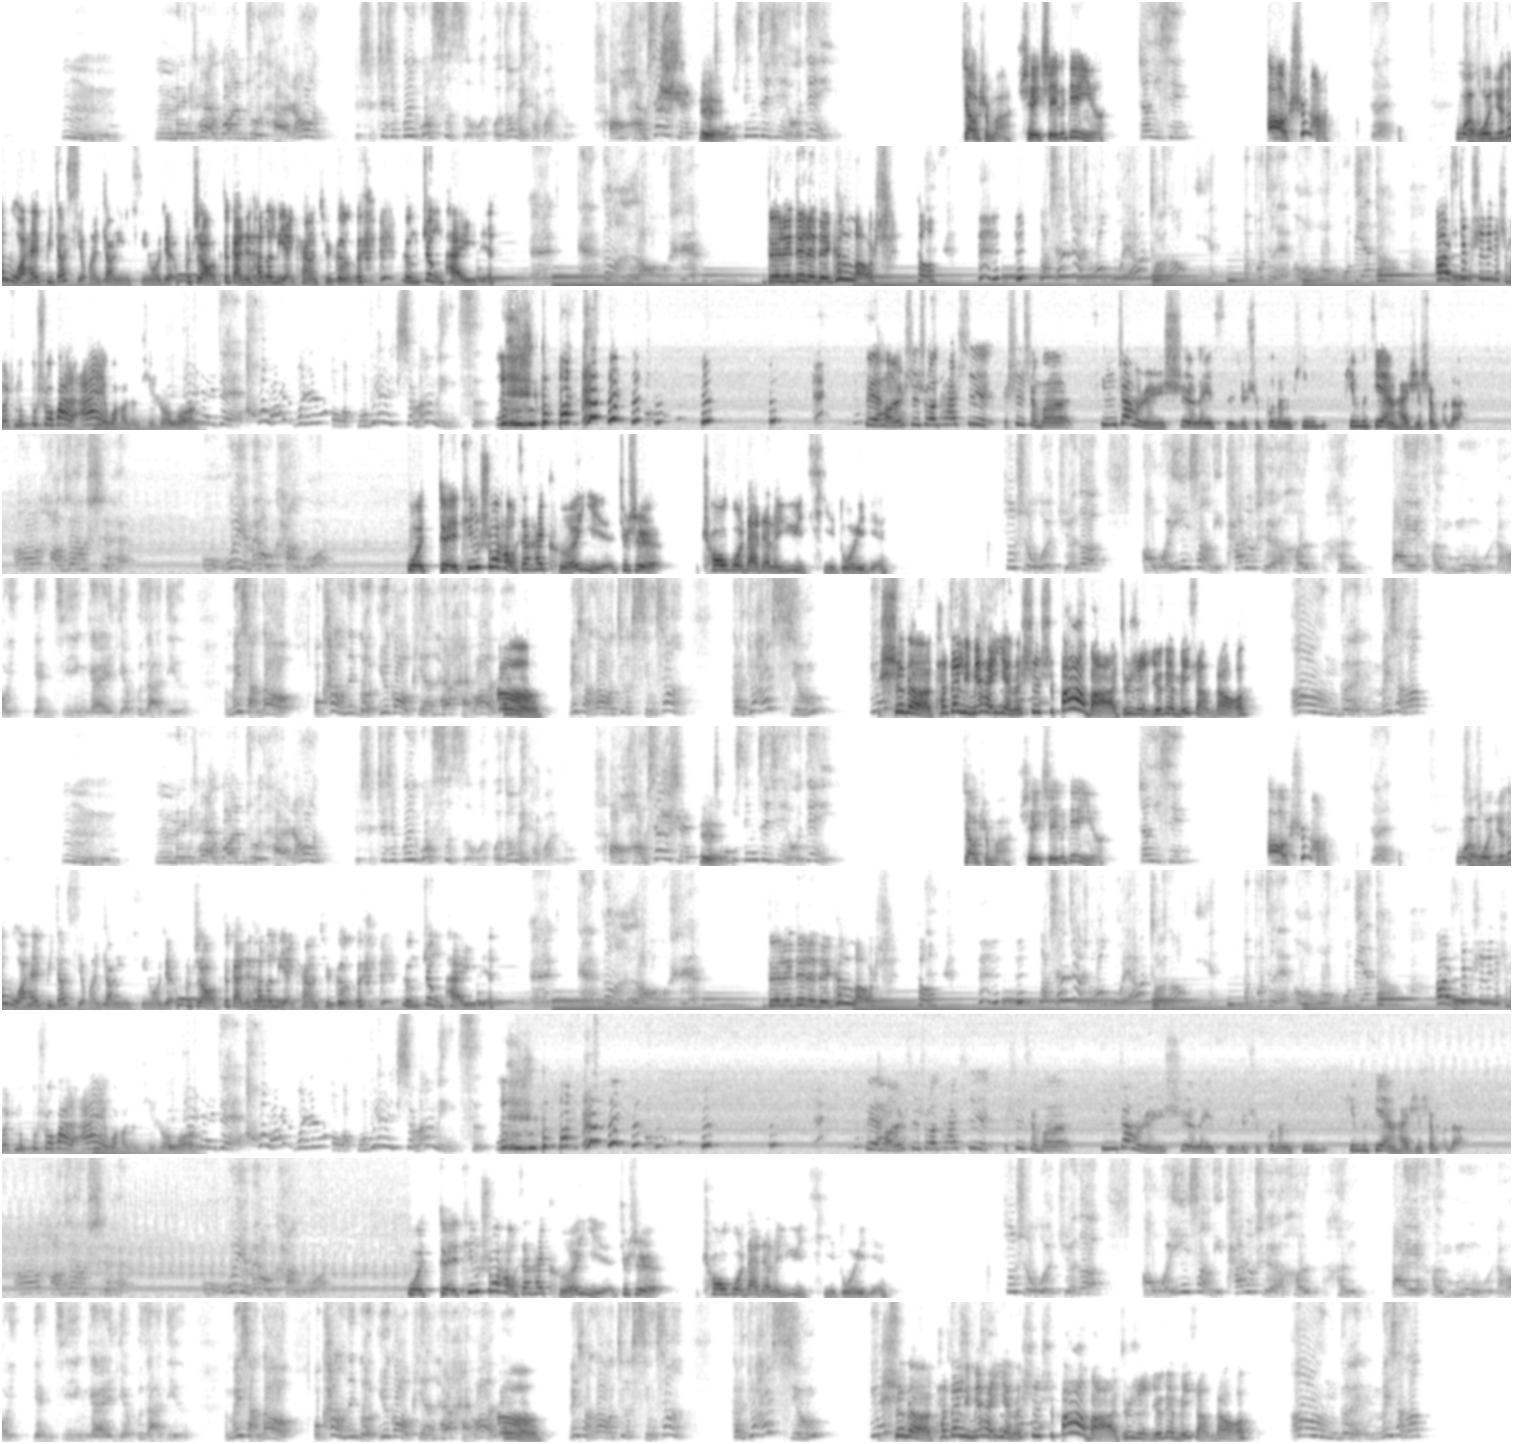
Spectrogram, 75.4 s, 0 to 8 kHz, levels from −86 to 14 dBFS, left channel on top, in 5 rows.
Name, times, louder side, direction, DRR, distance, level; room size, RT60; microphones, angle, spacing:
voice 1, 0.6-1.2 1.5-3.2 3.5-8.4 11.4-11.9 13.7-13.9 14.6-14.8 20.3-22.1 24.3-24.6 25.5-29.3 32.0-35.0 35.8-36.0 36.3-36.7 38.7-39.2 45.4-46.6 47.3-48.6 55.3-58.9 59.2-65.5 66.0-68.6 69.0-69.5 69.8-70.8 73.2-74.5, left 1 dB, 10° left, 0.6 m, -44 dB
voice 2, 6.6-7.3 9.6-11.0 12.7-13.3 14.5-20.0 22.7-24.4 24.8-25.3 29.4-32.1 35.1-36.8 37.2-37.3 37.8-38.0 38.3-38.4 38.8-40.9 41.2-44.8 49.3-51.9 52.3-54.1 65.3-65.8 69.1-72.8, left 8 dB, 70° left, 0.4 m, -24 dB
sound 1, 14.6-16.6 16.8-32.2, left 1 dB, 30° left, 0.9 m, -39 dB
sound 2, 35.3-49.6, right 5 dB, 35° right, 1.4 m, -54 dB
7.6 x 6.2 x 3.3 m
head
